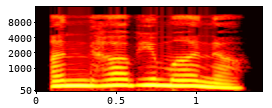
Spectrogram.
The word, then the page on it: ಅಂಧಾಭಿಮಾನ: andhābhimāna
